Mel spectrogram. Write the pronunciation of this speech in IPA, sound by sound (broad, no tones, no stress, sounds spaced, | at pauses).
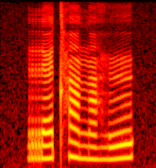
r ɛ tʰ ã ŋ ã ɦ ʏ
